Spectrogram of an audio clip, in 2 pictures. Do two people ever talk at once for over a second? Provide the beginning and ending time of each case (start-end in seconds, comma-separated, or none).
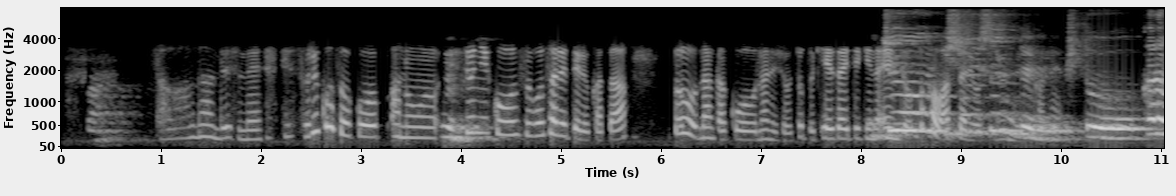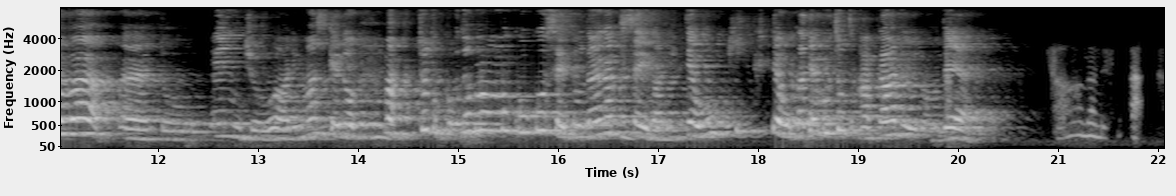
8.1-10.0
